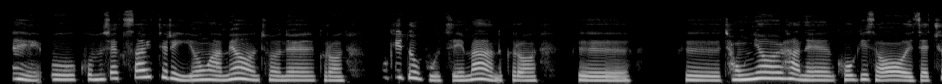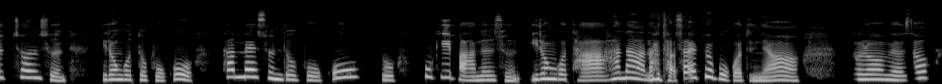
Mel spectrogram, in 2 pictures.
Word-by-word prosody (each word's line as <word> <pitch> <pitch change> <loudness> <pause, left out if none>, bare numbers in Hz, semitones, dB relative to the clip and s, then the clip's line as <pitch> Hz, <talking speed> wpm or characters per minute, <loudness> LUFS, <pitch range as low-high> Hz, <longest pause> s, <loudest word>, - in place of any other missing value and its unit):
네. 220 -7 -1
뭐 220 -1 0
검색 230 +5 -2
사이트를 330 -3 0
이용하면 215 +3 +2
저는 195 -1 -2
그런 185 -1 -2 0.4
후기도 325 -3 -2
보지만 195 +2 0
그런 190 -1 -1 0.4
그 185 -2 +1 0.6
그 195 -2 +1
정렬하는 230 -4 +3
거기서 200 -2 +1
이제 180 +1 -1
추천순 300 - -2 0.3
이런 225 0 +2
것도 210 -2 -3
보고, 190 +3 -1 0.3
판매순도 335 - +2
보고 280 - -2 0.2
또 200 -2 -2 0.3
후기 335 -3 -2
많은 195 +2 +1
순 180 -3 -4
이런 250 +2 +4
거 235 -1 0
다 195 -3 0
하나하나 250 -1 +3
다 185 -4 -1
살펴보거든요. 195 - +1 0.5
그러면서 230 +3 +1
215 Hz, 240 characters per minute, -23 LUFS, 195-265 Hz, 0.6 s, 이런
